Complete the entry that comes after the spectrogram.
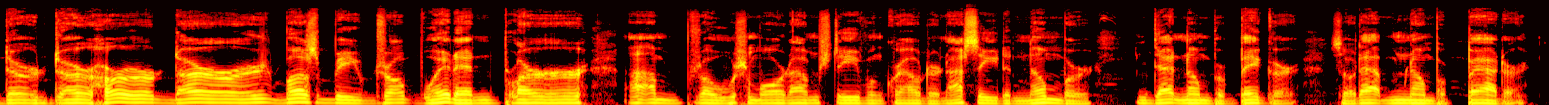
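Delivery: dopey, slurred mock of Steven Crowder; mocking dumb voice. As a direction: play him as a dimwitted blowhard. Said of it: "let me do his voice".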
